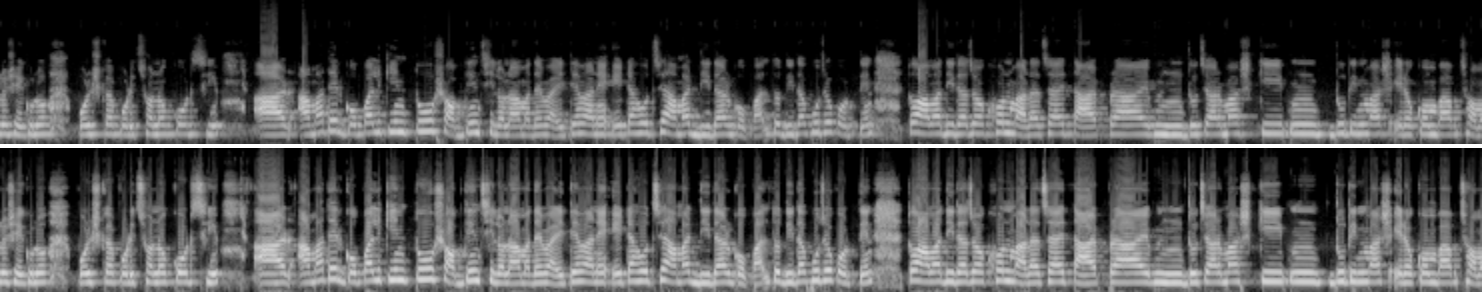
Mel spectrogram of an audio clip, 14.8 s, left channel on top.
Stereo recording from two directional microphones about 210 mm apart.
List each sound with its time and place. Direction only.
0.0 s a woman's voice: 35° right (ahead or behind)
